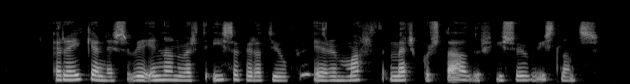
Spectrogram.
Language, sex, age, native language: Icelandic, female, 40-49, Icelandic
